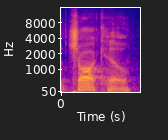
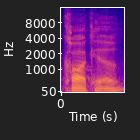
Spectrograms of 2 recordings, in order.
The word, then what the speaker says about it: Chalk Hill: So Chalk Hill, I've been calling it Caulk Hill, but yeah, it's a rosé chalk.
